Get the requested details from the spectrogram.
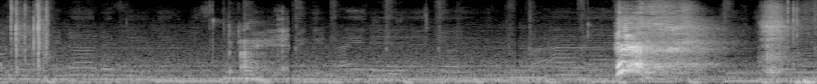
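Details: Woman sneezing, tagged allergic rhinitis: a sharp, explosive sneeze followed by a smaller second one in a quiet room with faint music; sneezing.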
